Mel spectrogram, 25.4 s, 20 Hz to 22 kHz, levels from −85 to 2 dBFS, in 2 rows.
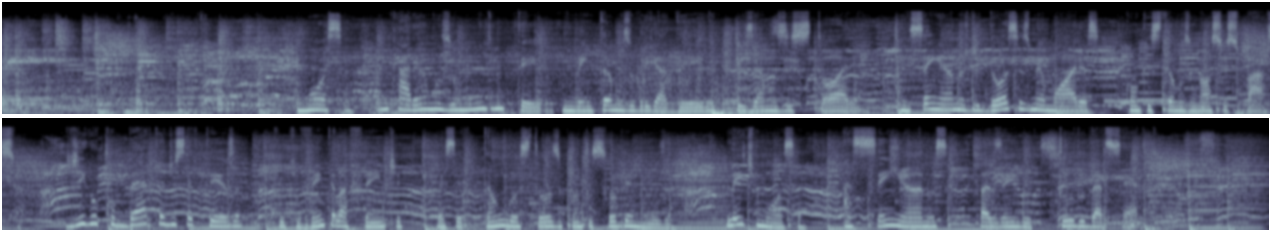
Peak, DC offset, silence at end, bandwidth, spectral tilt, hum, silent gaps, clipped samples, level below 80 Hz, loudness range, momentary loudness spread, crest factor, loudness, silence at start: -12 dBFS; under 0.1%; 0 s; 15.5 kHz; -4 dB/octave; none; none; under 0.1%; -40 dBFS; 1 LU; 4 LU; 14 dB; -26 LUFS; 0 s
